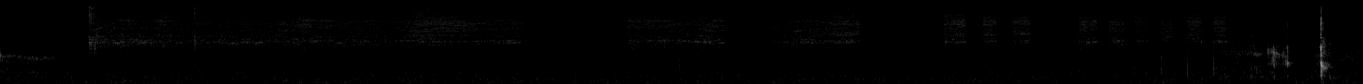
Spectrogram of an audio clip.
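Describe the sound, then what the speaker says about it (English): Repeated bursts of a Morphe Continuous Setting Mist sprayed onto a face, a long hissing spritz followed by a run of short, quick pumps, fairly faint and close with no talking. "I am just going to spray my face down with my Morphe Continuous Setting Mist."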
